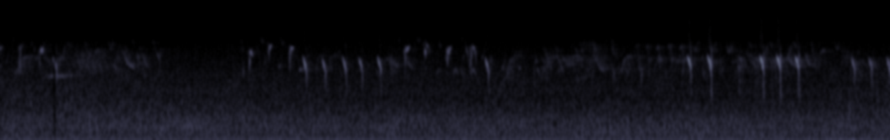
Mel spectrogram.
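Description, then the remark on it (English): A juvenile bird, not a red male and apparently not banded, gives a series of short, high-pitched chirping calls in uneven bursts, some faint and some sharper, over a steady low background hum with no talking. “It's recording the same bird. It's not a red male. A juvenile.”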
